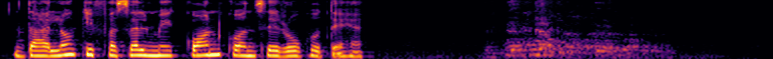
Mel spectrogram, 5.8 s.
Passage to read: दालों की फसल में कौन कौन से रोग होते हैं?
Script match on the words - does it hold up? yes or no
yes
